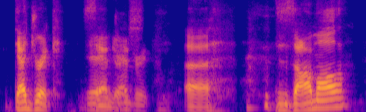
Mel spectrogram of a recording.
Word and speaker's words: Dzhamal: Dzhamal. Dzhamal, is that how you say his name? Shamal, right? Shamal. That will make much more sense. DZ or Z for you Americans.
